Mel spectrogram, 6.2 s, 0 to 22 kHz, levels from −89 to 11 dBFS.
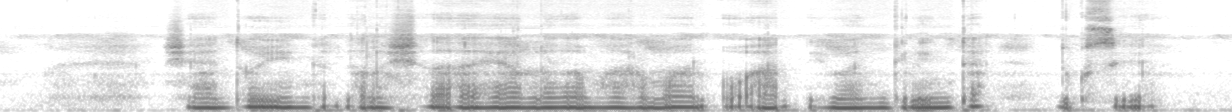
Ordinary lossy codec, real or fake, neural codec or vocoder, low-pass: none; real; none; none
